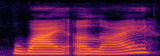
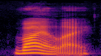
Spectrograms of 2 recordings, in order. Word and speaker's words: Waiʻalae: Locals say Waiʻalae, but the correct pronunciation would actually be something like Waiʻalae, as the letter W is supposed to be pronounced as a V sound.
